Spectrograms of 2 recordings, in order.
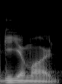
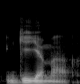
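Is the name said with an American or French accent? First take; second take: American; French. First: The name is said with an American accent. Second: The name is said with a French accent.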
